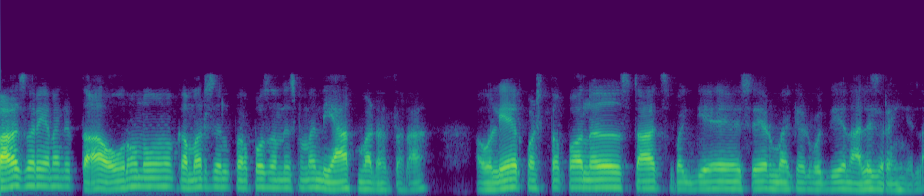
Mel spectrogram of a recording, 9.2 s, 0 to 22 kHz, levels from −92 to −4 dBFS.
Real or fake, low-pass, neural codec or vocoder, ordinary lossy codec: fake; 5.4 kHz; codec, 24 kHz, 0.9 kbps, WavTokenizer, medium speech release version 2; none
